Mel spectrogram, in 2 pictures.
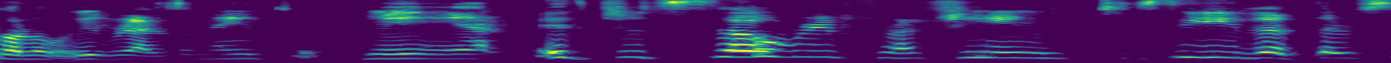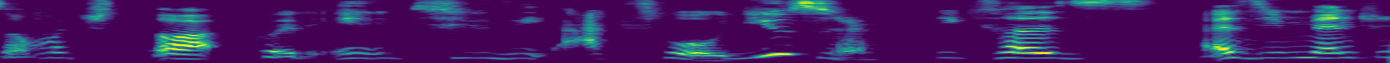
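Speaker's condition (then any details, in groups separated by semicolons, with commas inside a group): Cerebral palsy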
